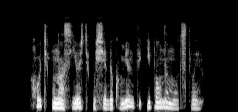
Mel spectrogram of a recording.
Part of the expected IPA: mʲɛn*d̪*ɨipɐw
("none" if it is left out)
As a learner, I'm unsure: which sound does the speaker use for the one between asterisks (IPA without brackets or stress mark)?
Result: t̪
